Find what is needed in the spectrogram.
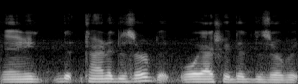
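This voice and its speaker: A man talking at a fairly quick pace with fairly even intonation. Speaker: movie reviewer. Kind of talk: casual video review.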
